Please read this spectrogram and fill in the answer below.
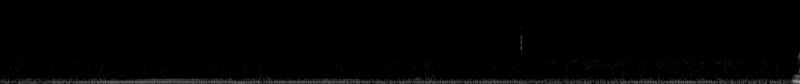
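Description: Faint, steady low hum from the alarm horn in the boot of a 1999 Porsche 996 Carrera, sounding with the car parked and switched off. The owner has found this constant noise while chasing a battery drain. One faint click comes about five seconds in.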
